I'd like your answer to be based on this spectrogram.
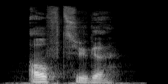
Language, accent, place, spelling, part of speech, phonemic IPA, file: German, Germany, Berlin, Aufzüge, noun, /ˈʔaʊ̯fˌtsyːɡə/, De-Aufzüge.ogg
- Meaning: nominative/accusative/genitive plural of Aufzug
